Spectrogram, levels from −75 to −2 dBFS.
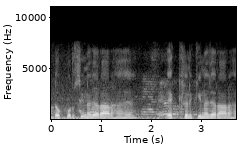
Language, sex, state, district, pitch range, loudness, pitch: Hindi, male, Jharkhand, Ranchi, 135-150 Hz, -17 LUFS, 150 Hz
